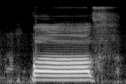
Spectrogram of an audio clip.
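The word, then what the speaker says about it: ق: এই হরফটির নাম হলো কফ কফ এরপরে এই হরফটির নাম হলো কাফ দেখুন কফটা ধাক্কা দিব কাফটা সোজা করে পড়বো কোন ধাক্কা দিব না কাফ কাফ এরপরে লাম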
